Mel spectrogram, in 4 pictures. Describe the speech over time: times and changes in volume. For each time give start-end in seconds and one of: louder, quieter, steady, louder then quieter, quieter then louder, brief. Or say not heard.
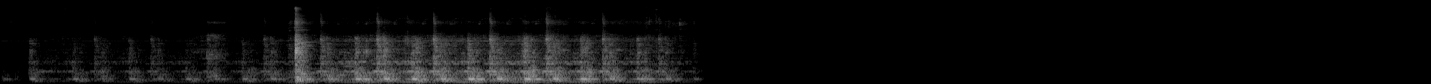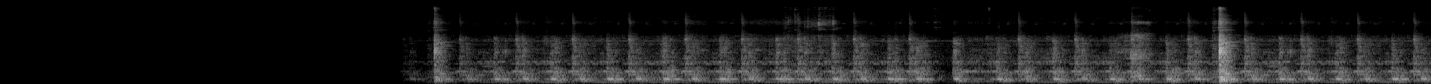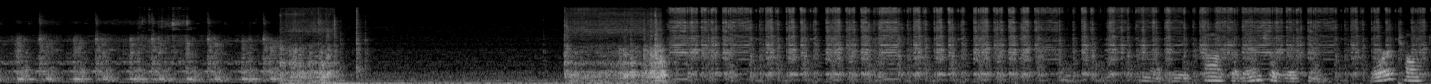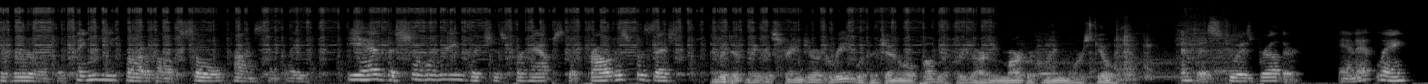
40.0-57.0 steady.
